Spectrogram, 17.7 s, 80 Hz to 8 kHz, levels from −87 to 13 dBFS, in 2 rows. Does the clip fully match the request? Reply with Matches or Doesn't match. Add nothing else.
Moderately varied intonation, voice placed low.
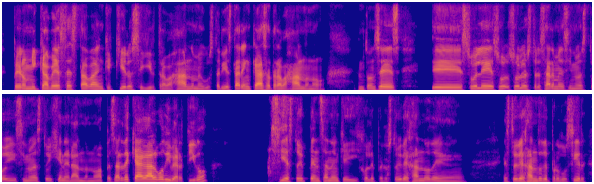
Matches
